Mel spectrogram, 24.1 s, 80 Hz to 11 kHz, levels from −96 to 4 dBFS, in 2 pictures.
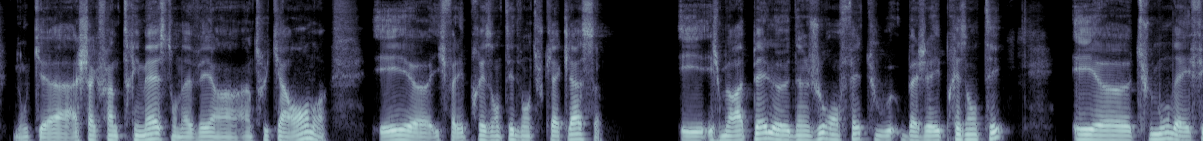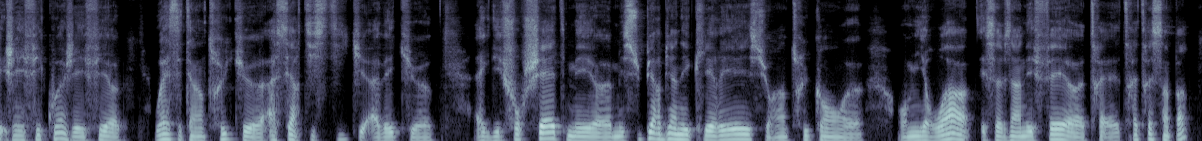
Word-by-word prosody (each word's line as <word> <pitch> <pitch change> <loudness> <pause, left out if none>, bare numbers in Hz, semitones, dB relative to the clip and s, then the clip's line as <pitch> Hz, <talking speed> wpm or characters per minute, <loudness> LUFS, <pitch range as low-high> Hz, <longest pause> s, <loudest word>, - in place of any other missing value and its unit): Donc 90 +2 -6
à 90 -1 +2
à 90 - -1
chaque 105 +2 +2
fin 110 - +1
de 105 - 0
trimestre 125 +2 +2
on 95 - 0
avait 95 +1 +1
un 90 -1 -1 0.2
un 95 0 -4
truc 105 +3 -7
à 100 - +3
rendre 125 +8 +2 0.5
et 110 +3 +5
heu, 95 -3 +2
il 100 - -5
fallait 95 -2 -1
présenter 105 +3 0
devant 105 -1 -1
toute - - -14
la 105 -2 +2
classe 125 0 +2 0.8
et 100 +1 +2
et - - +1
je 95 - -4
me 105 - +3
rappelle, 135 +6 +4
heu, 110 -3 +5
d'un 110 +1 +1
jour, 130 +5 +1
en 115 - +2
fait, 130 +3 -3
où 105 -1 -2
bah, 105 -1 0
j'avais 105 +2 +3
présenté 120 - +1 0.7
et 120 -1 +6
heu, 110 -1 +4
tout 120 - -4
le 120 - +5
monde 135 +1 +3
avait 100 -3 +2
fait 100 - -6
j'avais 105 0 -2
fait 115 +2 -5
quoi? 140 +4 -4
J'avais 95 -4 -3
fait, 100 +4 -3
heu, 90 -2 -2 0.4
ouais, 120 +2 +1
c'était 120 -4 -4
un 95 0 -3
truc, 125 +4 -6
heu, 90 -2 +1
assez - - -2
artistique 115 +1 -6
avec, 95 +2 -5
heu, 85 -1 -6 0.4
avec 95 +1 -6
des 95 +1 -5
fourchettes. 140 +5 +1
Mais, 95 -1 +1
heu, 90 -1 -1
mais 95 +1 -2
super 125 +7 +1
bien 125 0 +2
éclairé, 115 +1 +2
sur 90 -8 -6
un 90 - -3
truc 105 +4 -8
en, 90 -3 -2
heu, 80 0 -7 0.4
en 90 - -7
miroir 105 +5 +2
et 100 - -7
ça 100 - -1
faisait 95 +1 -2
un 95 - +1
effet, 120 +4 +2
heu, 90 -3 0
très 90 +2 -5
très, 115 +5 -6
très 125 - -4
sympa 115 -4 -2
105 Hz, 210 wpm, -24 LUFS, 95-120 Hz, 0.8 s, et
